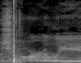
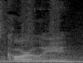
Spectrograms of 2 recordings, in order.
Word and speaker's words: Carly: hear about that and it's not charlie it's Carly anyways go check out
